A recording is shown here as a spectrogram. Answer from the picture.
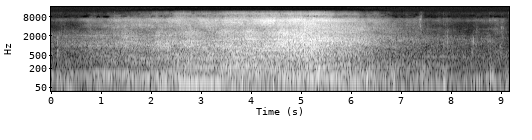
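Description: A garbage truck drives past, its broad engine rumble and road noise swelling steadily to a peak midway, then slowly fading away. No one speaks.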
